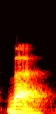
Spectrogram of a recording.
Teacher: Ba, ya, kedua bibir, ya, bersentuhan. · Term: huruf ba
